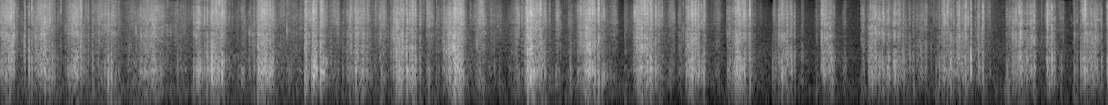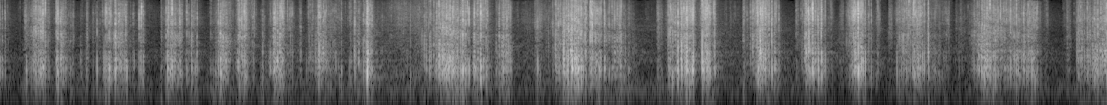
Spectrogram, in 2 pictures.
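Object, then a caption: Plush toy covered in plastic sequins. Long nails scratch across the plastic sequins of a pink stuffed pig toy with a paper tag partly visible, with some tapping. The result is a steady stream of quick, bright, crisp rustling and clicking bursts with almost no low end and very short decay.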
